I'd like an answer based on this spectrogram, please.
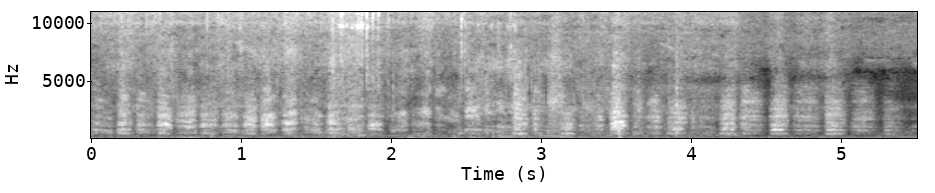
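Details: Joe, a roughly three-year-old show line German Shepherd in Florida, breathes in rapid, rough, airy pants that run steadily across the recording over a faint low hum.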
